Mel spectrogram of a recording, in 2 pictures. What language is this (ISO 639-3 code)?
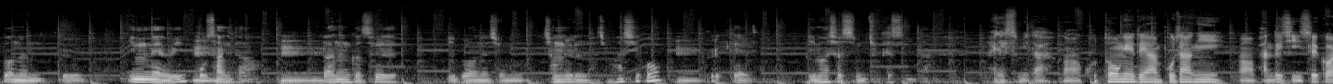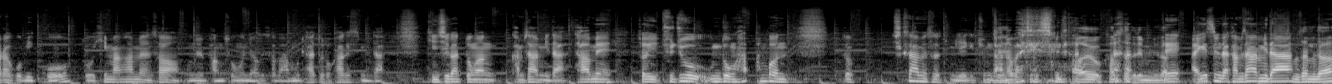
kor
